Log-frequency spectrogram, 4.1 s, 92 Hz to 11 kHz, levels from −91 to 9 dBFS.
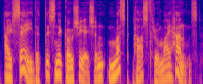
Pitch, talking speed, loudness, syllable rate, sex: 130 Hz, 145 wpm, -16 LUFS, 3.5 syllables/s, male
